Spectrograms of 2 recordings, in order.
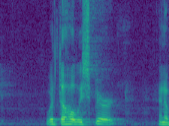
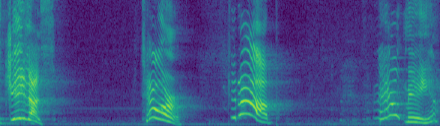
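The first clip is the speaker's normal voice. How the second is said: very high, loud hammed-up plea; mock exasperated yell; 6 dB louder, slower than usual. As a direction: squawk each demand separately like a fed-up sister. Acts Martha yelling for help.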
